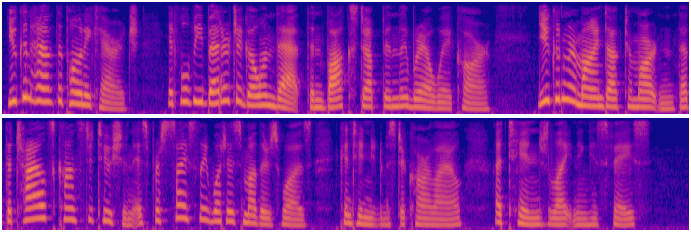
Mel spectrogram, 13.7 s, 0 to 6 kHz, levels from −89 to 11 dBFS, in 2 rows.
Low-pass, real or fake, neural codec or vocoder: 5.4 kHz; real; none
